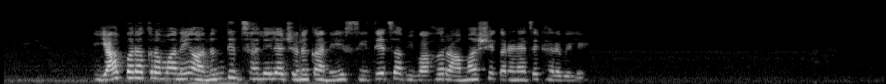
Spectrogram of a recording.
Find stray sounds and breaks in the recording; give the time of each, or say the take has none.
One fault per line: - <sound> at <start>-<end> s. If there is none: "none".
none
